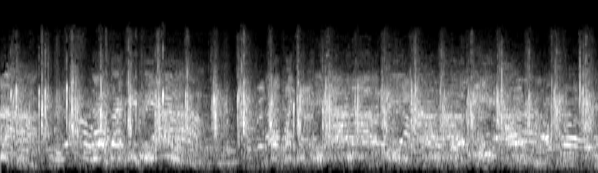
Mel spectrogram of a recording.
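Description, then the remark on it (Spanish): A large crowd sings classic chants together as the silver carreta enters Calle Mujer, a loud, continuous, dense wash of many voices, with a steady swell that rises and falls across the six seconds. “Ya está aquí- y empiezan ya los cánticos clásicos.”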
